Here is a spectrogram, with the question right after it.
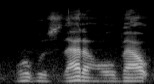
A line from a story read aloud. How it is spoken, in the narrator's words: Nate mumbled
